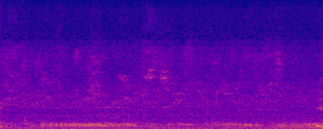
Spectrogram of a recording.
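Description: Fancy pigeons coo softly at a seller's home, a low, rolling murmur with a few faint chirps mixed in throughout.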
